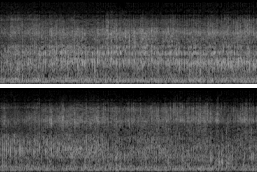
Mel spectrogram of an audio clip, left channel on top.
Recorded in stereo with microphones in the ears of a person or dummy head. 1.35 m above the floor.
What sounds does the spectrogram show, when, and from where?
1.1 s a zipper: 5° left (ahead or behind), 2 m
